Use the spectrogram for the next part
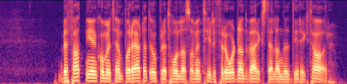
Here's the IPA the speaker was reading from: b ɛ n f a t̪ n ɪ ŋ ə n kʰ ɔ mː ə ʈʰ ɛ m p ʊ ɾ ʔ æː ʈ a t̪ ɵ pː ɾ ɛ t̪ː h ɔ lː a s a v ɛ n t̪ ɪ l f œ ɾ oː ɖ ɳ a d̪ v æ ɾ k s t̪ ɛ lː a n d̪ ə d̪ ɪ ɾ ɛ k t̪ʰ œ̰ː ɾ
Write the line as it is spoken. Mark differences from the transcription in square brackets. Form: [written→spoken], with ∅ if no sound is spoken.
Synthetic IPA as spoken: b ɛ [n→∅] f a t̪ n ɪ ŋ ə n kʰ ɔ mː ə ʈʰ ɛ m p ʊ ɾ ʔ æː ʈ a t̪ ɵ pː ɾ ɛ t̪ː h ɔ lː a s a v ɛ n [t̪→t̪ʰ] ɪ l f œ ɾ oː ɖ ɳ a d̪ v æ ɾ k s t̪ ɛ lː a n d̪ ə d̪ ɪ ɾ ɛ k t̪ʰ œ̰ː ɾ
